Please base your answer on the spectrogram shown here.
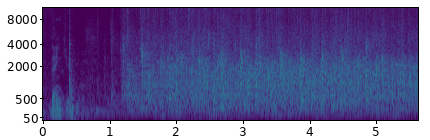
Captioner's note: audience applauding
